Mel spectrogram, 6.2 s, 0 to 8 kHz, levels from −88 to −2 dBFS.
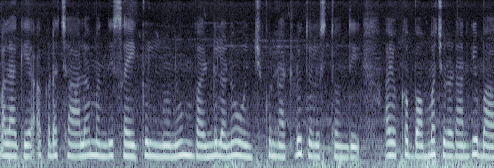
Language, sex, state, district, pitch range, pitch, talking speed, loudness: Telugu, female, Andhra Pradesh, Krishna, 210-230 Hz, 215 Hz, 145 wpm, -16 LUFS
